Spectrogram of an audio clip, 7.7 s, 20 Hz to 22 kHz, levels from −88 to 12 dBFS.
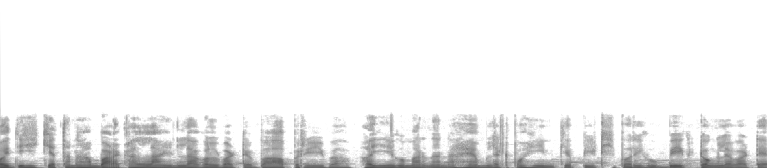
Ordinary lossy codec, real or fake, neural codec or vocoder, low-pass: none; real; none; 7.2 kHz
